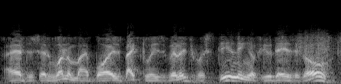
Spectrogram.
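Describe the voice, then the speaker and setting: An actor playing an older professor and explorer, a concerned father with a deliberate, authoritative manner, in an old radio adventure. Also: low-pitched, very animated. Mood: worried. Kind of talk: 1940s radio adventure acting. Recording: muffled, hissy old radio recording.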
